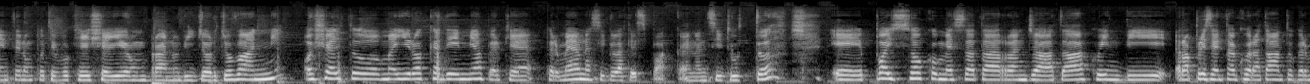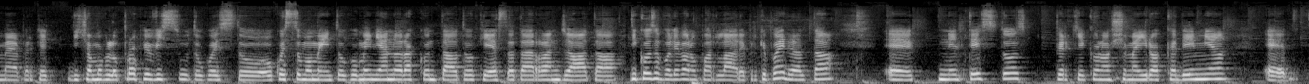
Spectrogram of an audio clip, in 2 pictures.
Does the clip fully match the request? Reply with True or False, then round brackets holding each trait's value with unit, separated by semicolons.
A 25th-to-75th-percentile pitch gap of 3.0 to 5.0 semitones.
False (2.4 semitones)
